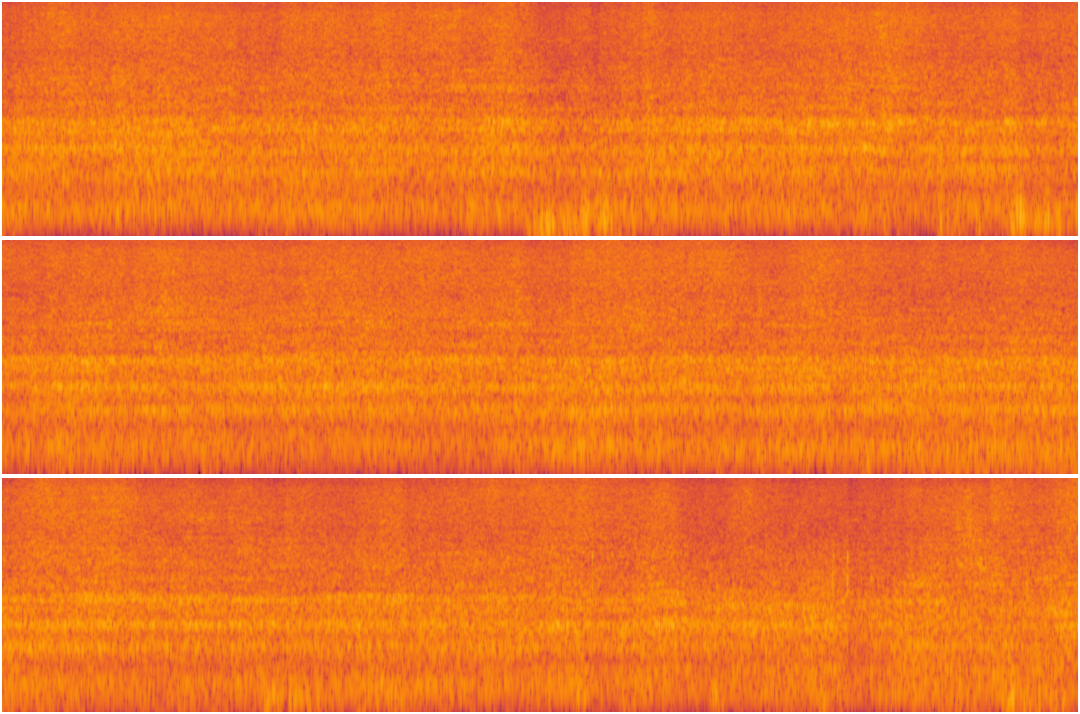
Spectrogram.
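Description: Fumarole steam vent hissing steadily as steam jets out of a vent in the ground: a continuous, even rushing noise.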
